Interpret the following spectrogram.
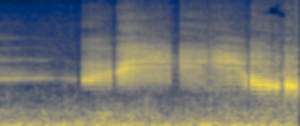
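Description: Jew's harp (vargan) played in a quick rhythm of plucks, its twanging drone carrying a shifting overtone melody, over a low noisy rumble.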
